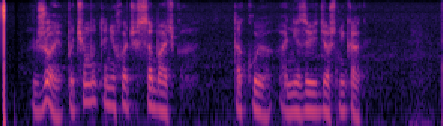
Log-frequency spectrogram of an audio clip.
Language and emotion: Russian, neutral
